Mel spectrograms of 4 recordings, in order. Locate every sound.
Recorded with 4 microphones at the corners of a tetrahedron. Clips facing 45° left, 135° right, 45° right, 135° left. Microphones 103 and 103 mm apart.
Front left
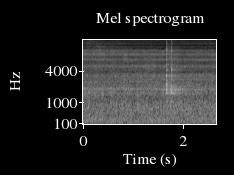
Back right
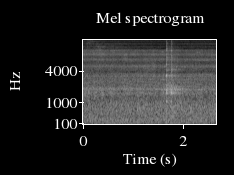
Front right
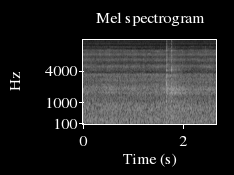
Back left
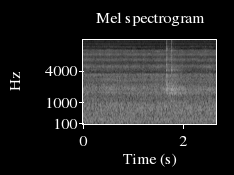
1.6 s cutlery clinking: 75° right, 1.9 m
